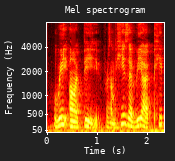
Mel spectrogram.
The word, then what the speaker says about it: VIP: it isn't VP it's VIP VIP for example he's a VIP person VI we pronounce it like three separate letters letters we P we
